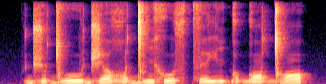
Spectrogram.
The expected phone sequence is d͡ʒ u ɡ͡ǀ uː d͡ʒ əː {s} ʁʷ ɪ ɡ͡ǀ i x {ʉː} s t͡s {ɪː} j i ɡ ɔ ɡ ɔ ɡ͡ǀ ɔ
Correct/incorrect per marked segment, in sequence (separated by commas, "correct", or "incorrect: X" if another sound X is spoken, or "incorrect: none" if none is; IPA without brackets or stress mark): incorrect: none, incorrect: uː, correct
